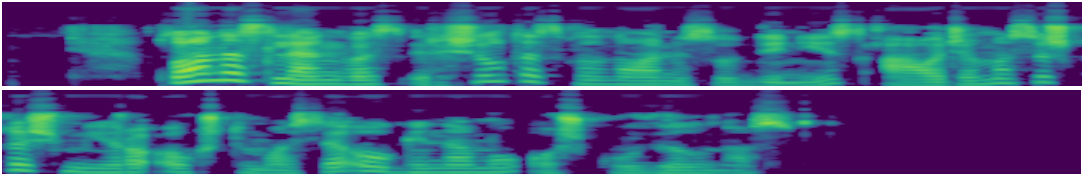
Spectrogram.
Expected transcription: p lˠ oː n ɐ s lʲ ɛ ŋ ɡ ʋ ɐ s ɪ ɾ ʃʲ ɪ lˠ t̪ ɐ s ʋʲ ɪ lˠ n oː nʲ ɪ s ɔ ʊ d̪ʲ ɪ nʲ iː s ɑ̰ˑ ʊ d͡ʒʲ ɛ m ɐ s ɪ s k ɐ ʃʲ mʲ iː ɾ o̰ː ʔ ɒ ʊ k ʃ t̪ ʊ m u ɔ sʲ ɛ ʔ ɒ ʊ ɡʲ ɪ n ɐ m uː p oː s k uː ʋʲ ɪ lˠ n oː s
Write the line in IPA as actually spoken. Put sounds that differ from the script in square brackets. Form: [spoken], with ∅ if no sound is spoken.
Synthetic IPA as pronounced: p lˠ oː n ɐ s lʲ ɛ ŋ ɡ ʋ ɐ s ɪ ɾ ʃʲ ɪ lˠ t̪ ɐ s ʋʲ ɪ lˠ n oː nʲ ɪ s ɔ ʊ d̪ʲ ɪ nʲ iː s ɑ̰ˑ ʊ d͡ʒʲ ɛ m ɐ s ɪ [ʃ] k ɐ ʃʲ mʲ iː ɾ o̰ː ʔ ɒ ʊ k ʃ t̪ ʊ m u ɔ sʲ ɛ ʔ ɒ ʊ ɡʲ ɪ n ɐ m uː [ʔ] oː [ʃ] k uː ʋʲ ɪ lˠ n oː s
